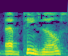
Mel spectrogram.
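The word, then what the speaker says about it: baptizo (βαπτίζω): All right, baptizo. So this is a transliteration of the Greek and the phonetic pronunciation DZ, but anyway, baptizo.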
